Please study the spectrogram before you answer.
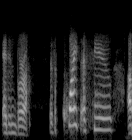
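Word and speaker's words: Edinburgh: is different so it's edinb so it's not edin Burg the way it's spelled it's Edinburough there's quite a few uh places for example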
